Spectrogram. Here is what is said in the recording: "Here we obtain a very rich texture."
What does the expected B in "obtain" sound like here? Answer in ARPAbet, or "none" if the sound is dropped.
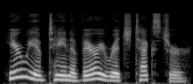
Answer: B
